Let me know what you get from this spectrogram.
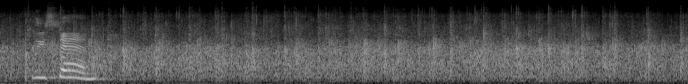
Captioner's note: applause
